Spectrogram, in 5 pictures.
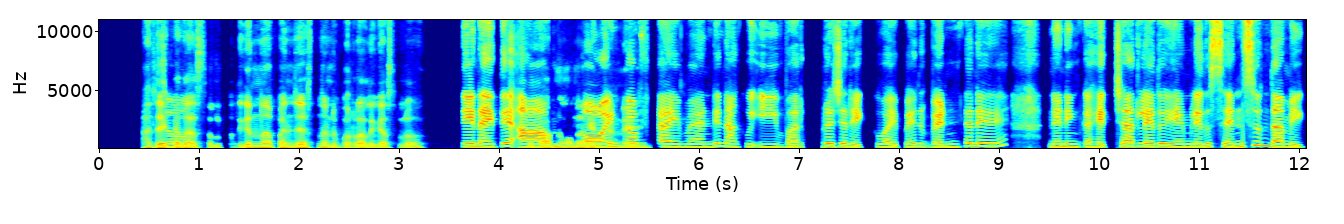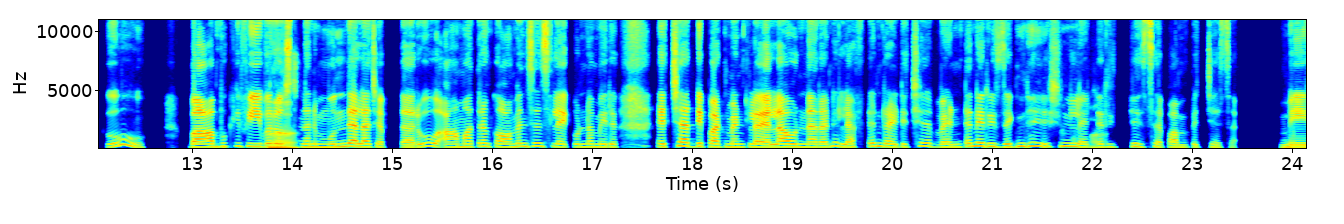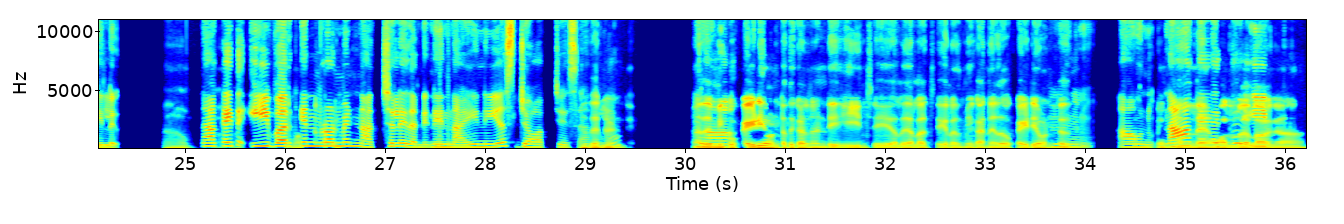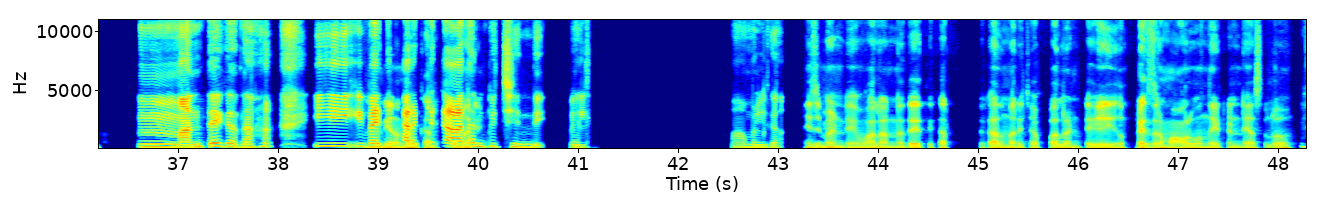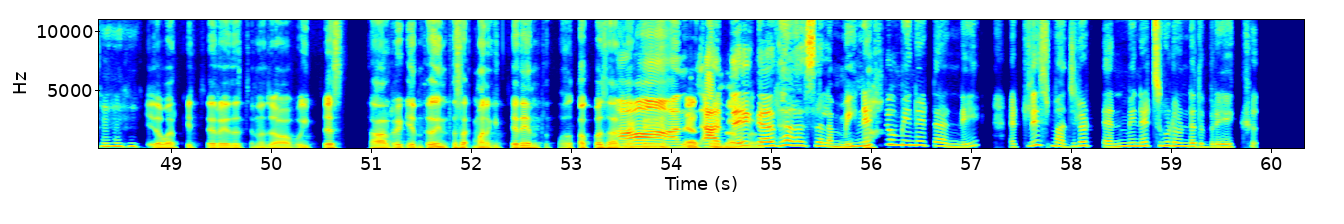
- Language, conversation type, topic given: Telugu, podcast, ఒక ఉద్యోగం విడిచి వెళ్లాల్సిన సమయం వచ్చిందని మీరు గుర్తించడానికి సహాయపడే సంకేతాలు ఏమేమి?
- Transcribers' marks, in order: in English: "సో"; other background noise; in English: "పాయింట్ ఆఫ్"; in English: "వర్క్ ప్రెజర్"; in English: "హెచార్"; in English: "సెన్స్"; in English: "ఫీవర్"; in English: "కామన్ సెన్స్"; in English: "హెచ్ఎర్ డిపార్ట్మెంట్లో"; in English: "లెఫ్ట్ అండ్ రైట్"; chuckle; in English: "రిజిగ్నేషన్ లెటర్"; in English: "మెయిల్"; in English: "వర్క్ ఎన్విరాన్మెంట్"; in English: "నైన్ ఇయర్స్ జాబ్"; in English: "ఐడియా"; in English: "కరెక్ట్"; in English: "ప్రెజర్"; giggle; in English: "వర్క్"; in English: "జాబ్"; in English: "సాలరీ‌కి"; in English: "మినట్ టు మినట్"; chuckle; in English: "అట్లీస్ట్"; in English: "టెన్ మినిట్స్"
